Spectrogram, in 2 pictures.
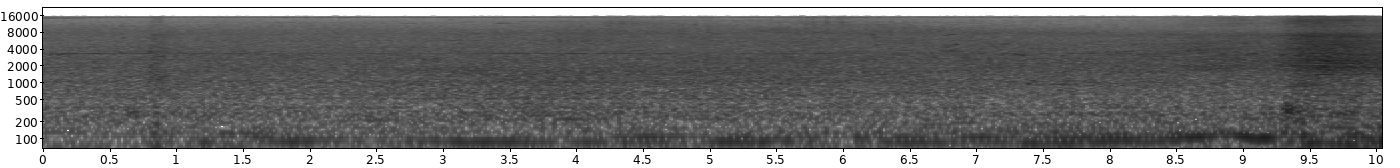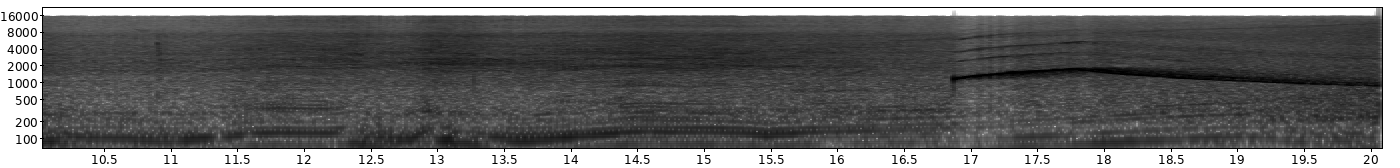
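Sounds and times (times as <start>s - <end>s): vehicle engines in traffic: 0.0s - 20.0s
siren wailing: 16.9s - 20.0s.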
